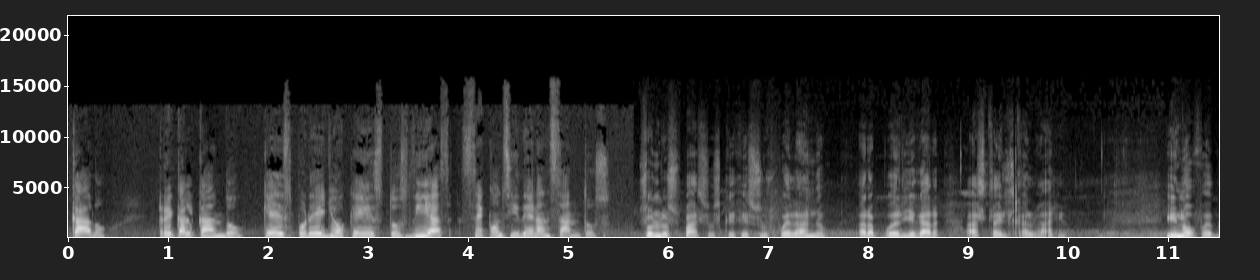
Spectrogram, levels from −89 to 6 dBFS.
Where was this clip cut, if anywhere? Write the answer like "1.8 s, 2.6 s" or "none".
5.6 s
